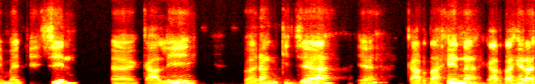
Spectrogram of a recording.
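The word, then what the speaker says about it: Medellín: Medellin, tulisannya Medellin gitu ya, tapi karena ini ejaan Spanyol, double L dibaca Z jadi Medellin.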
